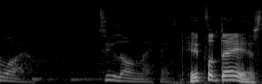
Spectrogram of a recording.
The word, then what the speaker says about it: Hythlodaeus: Hythlodaeus, that's how it's pronounced. Too long I've been calling this fucker Hythlodius for a while.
